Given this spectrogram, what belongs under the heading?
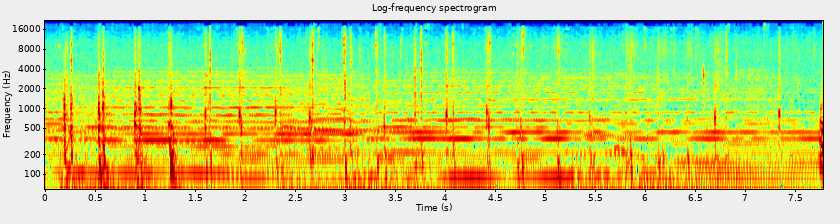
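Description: Horse hooves clip-clop steadily in The Witcher 3 video game, a regular trotting rhythm of sharp knocks at moderate level over a constant backdrop of game music and ambience.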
